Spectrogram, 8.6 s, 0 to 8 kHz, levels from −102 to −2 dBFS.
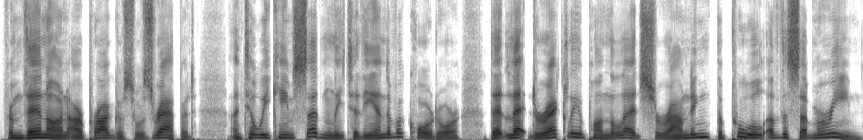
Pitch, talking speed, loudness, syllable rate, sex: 150 Hz, 200 wpm, -22 LUFS, 5.8 syllables/s, male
